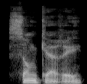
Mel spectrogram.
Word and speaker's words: Sangaré: Les Sangaré est un jamou d'origine peul, parfois prononcé et orthographié Sankaré ou Sankara.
